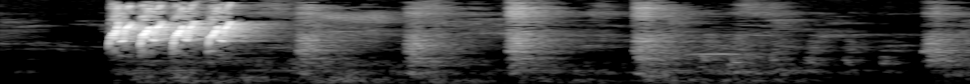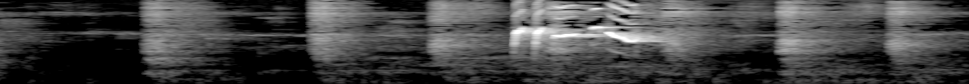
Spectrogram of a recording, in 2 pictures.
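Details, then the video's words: Black-crested bulbul, a lively singer with a crystal-clear voice, giving full song: a rapid run of whistled notes, then scattered softer chirps, and a loud, sweeping, slurred whistled phrase near the end. "KICAU BURUNG KUTILANG EMAS GACOR suara Kristal"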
